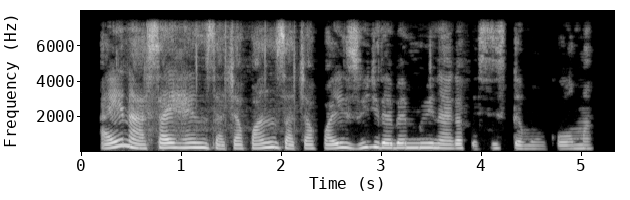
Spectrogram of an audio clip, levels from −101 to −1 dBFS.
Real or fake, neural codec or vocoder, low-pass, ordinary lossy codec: real; none; 7.2 kHz; none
